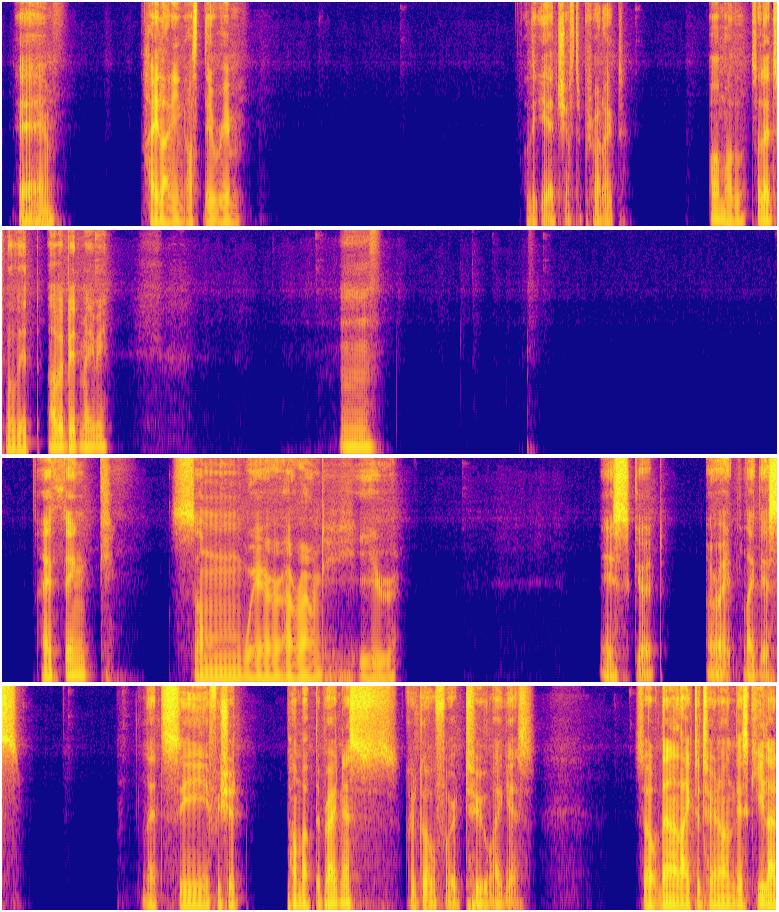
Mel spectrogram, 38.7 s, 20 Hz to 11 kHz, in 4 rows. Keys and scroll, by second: 31.4 typing, 31.6 Return, 33.7-34.1 typing, 34.1 Return, 36.3 typing.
